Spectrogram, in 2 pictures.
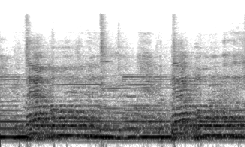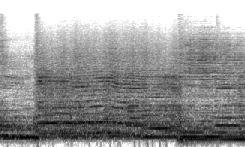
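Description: Live rock band playing: electric guitars and drums with a singer, heard from the audience in a large, echoing room.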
